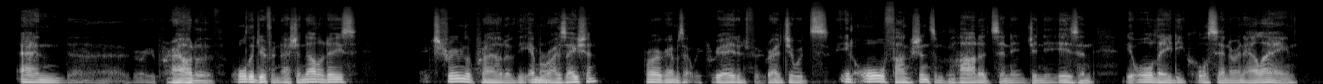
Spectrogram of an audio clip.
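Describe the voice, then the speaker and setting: A man's fairly low voice at a fairly quick clip, with big jumps in volume, on a very clean recording with a silent background. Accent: Australian. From Australia. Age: 60s. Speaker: former airline chief executive. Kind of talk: interview.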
